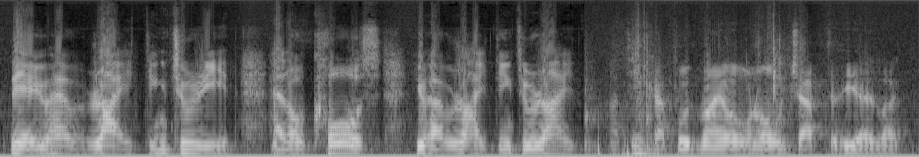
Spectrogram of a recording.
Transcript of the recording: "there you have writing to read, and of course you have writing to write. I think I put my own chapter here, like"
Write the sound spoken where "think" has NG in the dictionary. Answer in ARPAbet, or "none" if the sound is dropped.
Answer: NG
